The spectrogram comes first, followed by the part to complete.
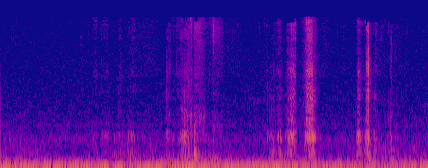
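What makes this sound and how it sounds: A metal-nib ink pen scratches and glides across a flat paper sketchbook page while writing lines of text. Quiet, bright, scratchy strokes come in short bursts, strongest around the middle and latter part of the clip, over a steady low hum.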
